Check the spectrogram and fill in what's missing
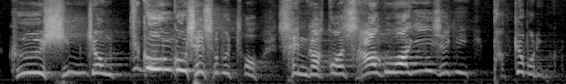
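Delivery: impassioned preaching. Real, not acted. Preacher's passionate climax.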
